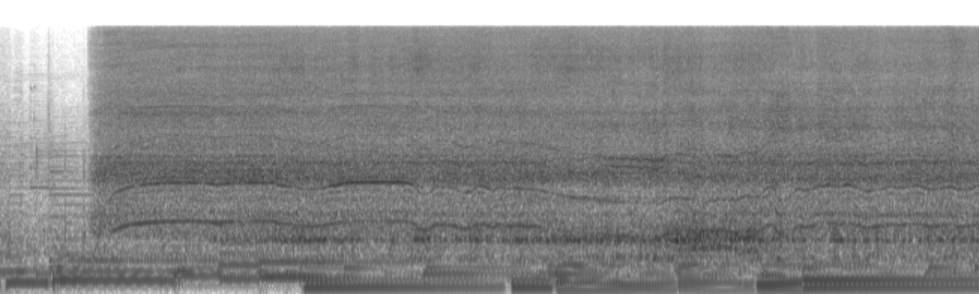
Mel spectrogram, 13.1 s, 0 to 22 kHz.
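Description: Makita MUC008G cordless chainsaw starting up about a second in and running at speed against a thick log. Its electric motor and chain give a steady whine whose pitch wavers slightly.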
